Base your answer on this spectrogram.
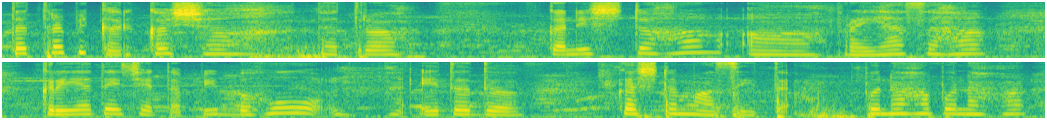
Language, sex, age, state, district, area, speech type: Sanskrit, female, 30-45, Karnataka, Dharwad, urban, spontaneous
